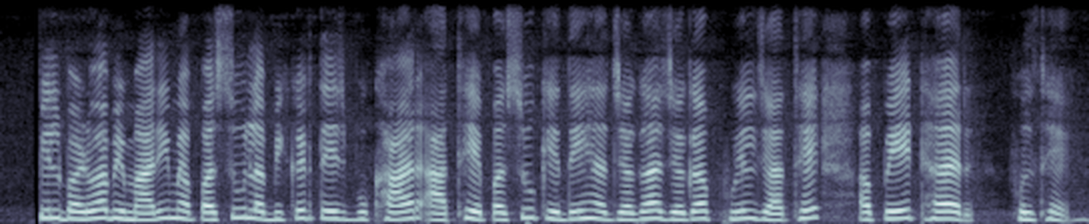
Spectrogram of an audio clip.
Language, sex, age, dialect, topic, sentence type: Chhattisgarhi, female, 18-24, Northern/Bhandar, agriculture, statement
